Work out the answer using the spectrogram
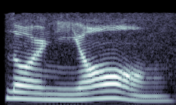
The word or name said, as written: lorgnon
